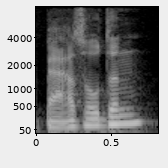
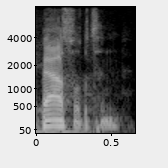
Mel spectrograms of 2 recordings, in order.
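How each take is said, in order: First: The middle consonant is a clear D sound. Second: The middle consonant sounds like a T. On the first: The speaker calls it right. "I know that the word is Basildon" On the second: The speaker calls it wrong. "I say Basildon. That's what I normally say"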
